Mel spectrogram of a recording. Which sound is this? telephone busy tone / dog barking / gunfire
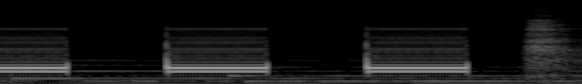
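telephone busy tone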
